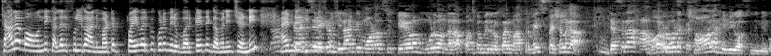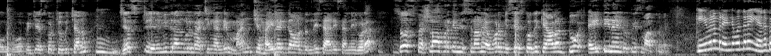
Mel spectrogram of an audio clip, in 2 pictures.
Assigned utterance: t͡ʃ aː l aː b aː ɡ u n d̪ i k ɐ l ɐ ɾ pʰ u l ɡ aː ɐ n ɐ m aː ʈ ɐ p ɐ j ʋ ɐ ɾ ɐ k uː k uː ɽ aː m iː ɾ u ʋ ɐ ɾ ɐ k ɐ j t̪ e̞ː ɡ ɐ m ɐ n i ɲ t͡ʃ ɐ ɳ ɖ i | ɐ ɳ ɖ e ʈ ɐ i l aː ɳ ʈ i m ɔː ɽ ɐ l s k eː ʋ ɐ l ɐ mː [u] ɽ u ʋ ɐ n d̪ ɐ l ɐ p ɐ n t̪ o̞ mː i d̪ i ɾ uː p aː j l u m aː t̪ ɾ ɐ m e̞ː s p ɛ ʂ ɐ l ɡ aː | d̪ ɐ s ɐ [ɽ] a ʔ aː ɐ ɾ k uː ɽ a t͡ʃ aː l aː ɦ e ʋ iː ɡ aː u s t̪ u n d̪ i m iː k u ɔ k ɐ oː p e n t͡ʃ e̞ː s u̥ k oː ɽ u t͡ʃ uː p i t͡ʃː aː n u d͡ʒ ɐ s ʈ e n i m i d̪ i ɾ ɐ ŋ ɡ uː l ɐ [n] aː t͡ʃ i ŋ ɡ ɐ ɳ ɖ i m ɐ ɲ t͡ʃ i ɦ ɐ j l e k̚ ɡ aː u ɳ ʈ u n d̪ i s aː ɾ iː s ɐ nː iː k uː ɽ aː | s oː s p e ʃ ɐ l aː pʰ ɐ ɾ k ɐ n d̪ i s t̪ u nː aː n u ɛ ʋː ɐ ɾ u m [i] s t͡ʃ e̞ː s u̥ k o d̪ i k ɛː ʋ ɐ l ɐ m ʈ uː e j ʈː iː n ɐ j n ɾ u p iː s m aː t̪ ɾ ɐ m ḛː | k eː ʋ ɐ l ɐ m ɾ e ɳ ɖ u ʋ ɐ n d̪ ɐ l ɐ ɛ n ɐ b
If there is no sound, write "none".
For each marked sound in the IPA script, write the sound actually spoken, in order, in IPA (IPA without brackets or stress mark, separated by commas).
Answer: uː, ɾ, m, i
